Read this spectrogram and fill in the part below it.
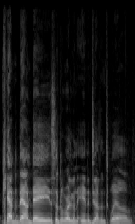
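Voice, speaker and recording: A man's voice: mid-range voice, a little fast, a bit bright, a little hiss or hum. A man in his twenties co-hosting a podcast, telling stories, swearing and laughing often. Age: 20s. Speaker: podcast co-host. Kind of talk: casual chat.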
